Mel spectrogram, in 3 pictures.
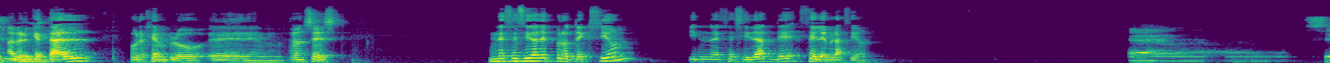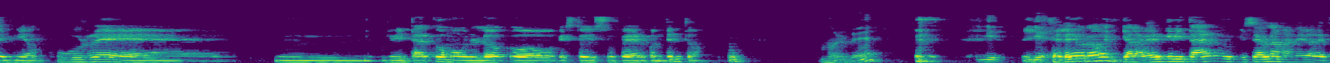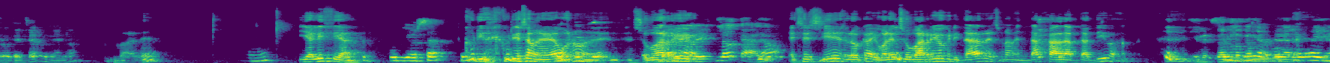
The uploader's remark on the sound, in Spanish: Audio de baja calidad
